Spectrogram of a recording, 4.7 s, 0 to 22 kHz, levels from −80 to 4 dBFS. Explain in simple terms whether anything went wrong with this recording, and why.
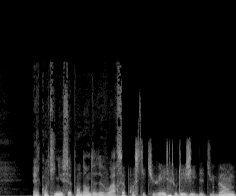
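From 2.44 s, right after "continue cependant de devoir", the speech turns dull and muffled, with a gritty hiss underneath, until the end. This is a Bluetooth SBC bit pool drop: a crowded wireless link forced much coarser encoding, losing the treble.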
